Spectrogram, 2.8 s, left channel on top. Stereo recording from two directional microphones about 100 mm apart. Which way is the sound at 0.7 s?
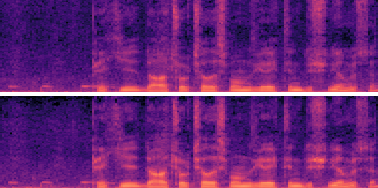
20° right (ahead or behind).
